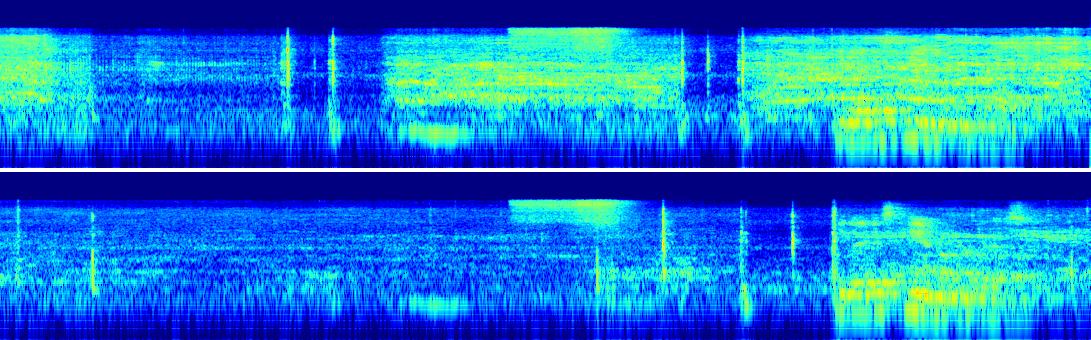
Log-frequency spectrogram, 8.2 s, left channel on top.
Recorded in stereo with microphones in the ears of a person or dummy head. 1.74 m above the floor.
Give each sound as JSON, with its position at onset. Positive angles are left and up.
{"t": 3.8, "sound": "a hiss", "side_deg": 45, "distance_m": 3.5}
{"t": 6.3, "sound": "a man speaking", "side_deg": 10, "distance_m": 2.0}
